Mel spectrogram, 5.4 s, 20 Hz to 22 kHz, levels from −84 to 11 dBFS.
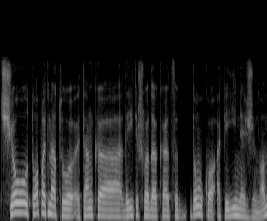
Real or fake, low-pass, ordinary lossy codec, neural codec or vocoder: fake; 7.2 kHz; Opus, 16 kbps; codec, 16 kHz, 4.8 kbps, FACodec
